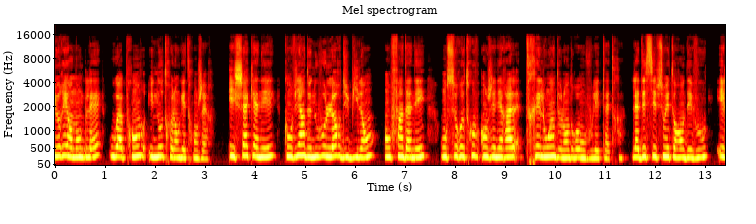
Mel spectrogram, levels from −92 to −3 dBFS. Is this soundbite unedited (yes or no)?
yes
